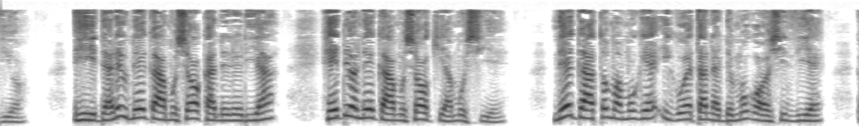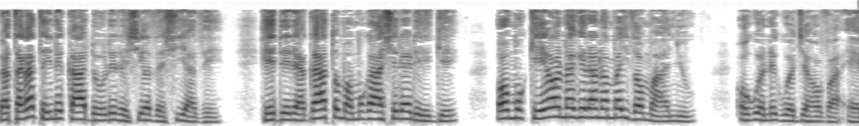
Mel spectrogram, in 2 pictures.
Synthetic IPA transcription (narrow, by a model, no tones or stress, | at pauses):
ɔ | hidaɾeuneɡaːmoɕɔːkaneɾeɾia | heːdejɔneɡaːmoɕɔːkiamoɕie | neɡaːtomamoɣeɛʔiɣowɛtanademoɣɔɕiðiɛ | ɣataɣatainekaːdoːɾeɾeɕjɔðɛɕiaðe | hedeːɾeaɡaːtomamoɣaɕeɾɛɾeːɡe | ɔmokeɔnaɣeɾanamaiðɔmaɲu | oɣwɔneɣwɔd͡ʒɛɦɔva̰ʔɛ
